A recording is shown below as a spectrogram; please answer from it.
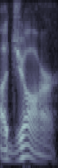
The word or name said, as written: ajar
